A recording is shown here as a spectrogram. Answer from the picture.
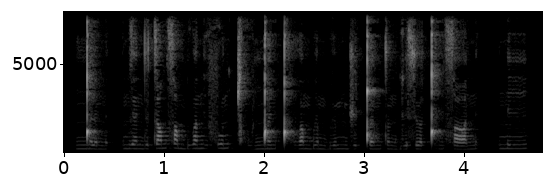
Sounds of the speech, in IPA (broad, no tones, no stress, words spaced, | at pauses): ŋ͡ǃɪn | nzendʏtensˤi mbṳɐ̯ni̤ fun ǀʰṳ ŋ͡ǃenǃʰɔ̤ɐ̯ mbembym nd͡ʒyǃʏntʊn ɡisyɐ̯ǃi̤n sˤen | ni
